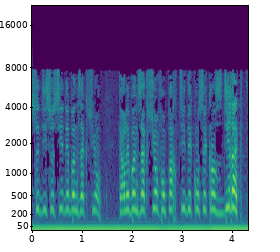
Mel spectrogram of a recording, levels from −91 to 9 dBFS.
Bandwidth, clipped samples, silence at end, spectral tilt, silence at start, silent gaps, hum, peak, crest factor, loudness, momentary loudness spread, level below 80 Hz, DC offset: 8 kHz; under 0.1%; 0.1 s; -2 dB/octave; 0 s; none; none; 0 dBFS; 18 dB; -19 LUFS; 13 LU; -52 dBFS; 6%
